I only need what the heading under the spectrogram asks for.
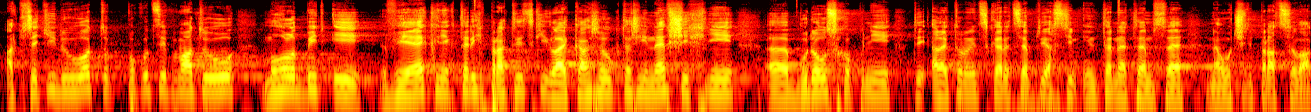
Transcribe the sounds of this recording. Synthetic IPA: ʔat̪r̝̥ɛciːduːvot̪pokut̪sɪpamat̪uju | moɦl̩biːt̪ʔɪvjɛkɲɛk̚t̪ɛɾiːxpɾak̚t̪ɪt͡skiːɣlɛːkar̝uːkt̪ɛr̝iːnɛfʃɪxɲɪ | budo̞wsxo̞pɲɪt̪ɪʔɛlɛk̚t̪ɾo̞nɪt͡skɛːɾɛt͡sɛp̚t̪ɪasciːmʔɪnt̪ɛɾnɛt̪ɛmsɛnaut͡ʃɪt̪̚pɾat͡so̞va̰t̪

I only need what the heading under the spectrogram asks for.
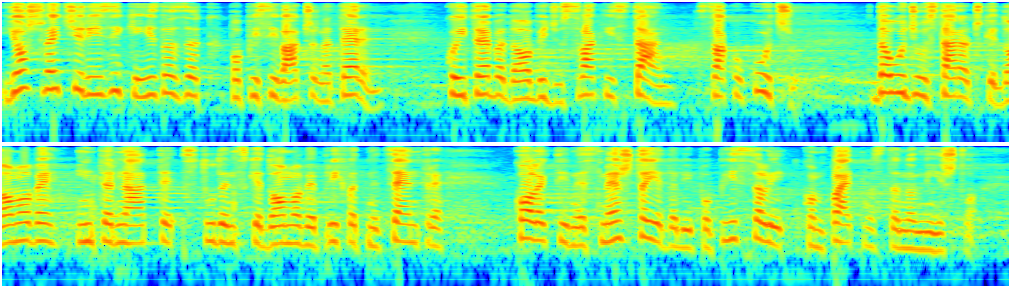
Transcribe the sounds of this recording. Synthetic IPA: jo̞ʃʋet͡ɕiɾizikjeizlˠazakpo̞pisiʋaːt͡ʃanat̪eɾen | ko̞jit̪ɾɛbad̪ao̞bid͡ʑusʋakist̪aːn | sʋakukut͡ɕu | d̪auːd͡ʑuːst̪aɾat͡ʂke̞d̪o̞mo̞ʋeint̪eɾnaːt̪e̞st̪ud̪ent̪ske̞d̪o̞mo̞ʋepɾixʋat̪ne̞t̪sent̪ɾe | ko̞lek̚t̪iʋnesmeʃt̪ajed̪abipo̞piːsaliko̞mplet̪nost̪ano̞ʋniːʃt̪ʋo̞̰

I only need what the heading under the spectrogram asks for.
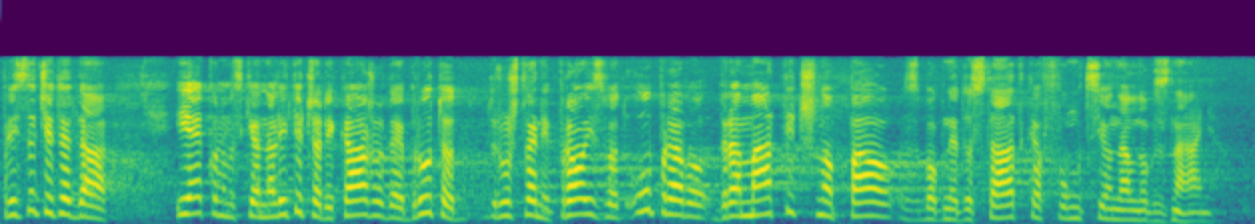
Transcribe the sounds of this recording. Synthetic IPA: pɾist̪at͡ɕet̪e̞d̪a | ie̞konomskianalit̪it͡ʃaɾikaːʒud̪aje̞bɾut̪o̞ | d̪ɾuːʃt̪ʋe̞nipɾo̞izʋo̞d̪upɾaʋo̞d̪ɾamat̪it͡ʃno̞pao̞zbo̞ɡne̞d̪o̞st̪aːt̪kafuŋkt̪sio̞nalnoɡznaːɲa

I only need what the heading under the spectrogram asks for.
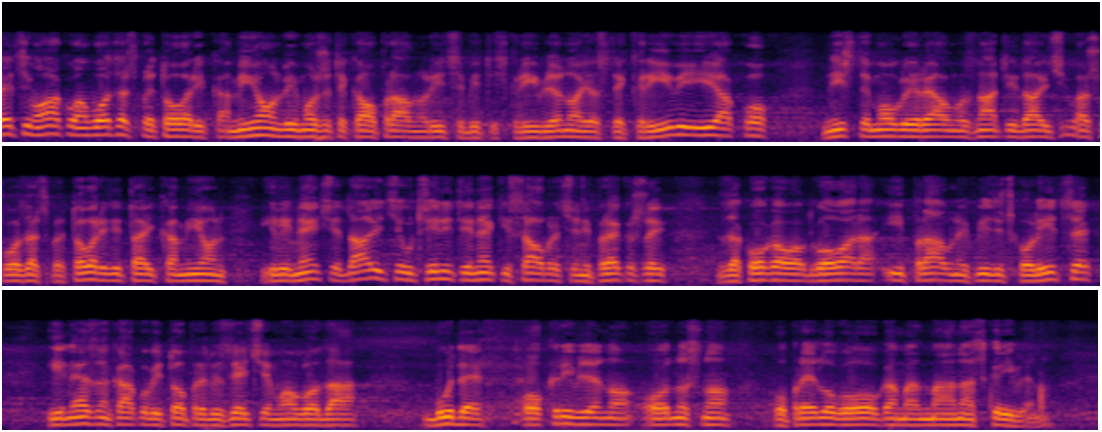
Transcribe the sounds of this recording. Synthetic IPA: ɾe̞t̪simoako̞ʋamʋo̞zaːt͡ʃpɾe̞t̪o̞ʋaɾikamionʋiːmo̞ʒe̞t̪e̞kao̞pɾaːʋno̞liːt̪sebit̪iskɾiːʋʎe̞no̞jeɾst̪e̞kɾiːʋiiako̞ | niːst̪emo̞ɡliɾealˠno̞znat̪id̪alit͡ɕeʋaʃʋo̞zaːt͡ʃpɾe̞t̪o̞ʋaɾit̪it̪aːjkamio̞n | ḭline̞ːt͡ɕe̞d̪alit͡ɕeut͡ʃinit̪ine̞kisaobɾat͡ɕanipɾe̞kr̩ʃaj | zako̞ɡaod̪ɡo̞ʋaːɾaʔipɾaːʋno̞ifizit͡ʃko̞liːt̪se̞ | ine̞znamkako̞bit̪o̞ːpɾe̞d̪uze̞ːt͡ɕe̞mo̞ɡlo̞d̪a | bud̪e̞okɾiːʋʎe̞no̞od̪nosno̞ | po̞pɾe̞ːd̪lo̞ɡuo̞ʋo̞ɡamand̪maːnaskɾiːʋʎe̞̰no

